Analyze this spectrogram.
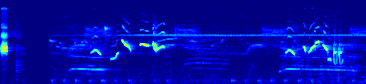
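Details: Oriental magpie-robin song played as a lure to stir caged birds into singing: varied clear whistled phrases slurring up and down in two bursts. A steady thin high tone runs throughout, with faint low ticking underneath.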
